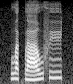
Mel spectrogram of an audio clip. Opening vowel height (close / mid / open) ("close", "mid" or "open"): open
